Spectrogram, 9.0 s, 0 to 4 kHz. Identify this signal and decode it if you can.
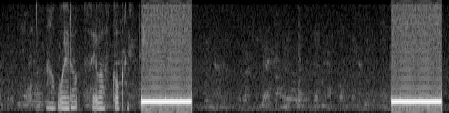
Ringback tone (Europe, 425 Hz), with speech.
